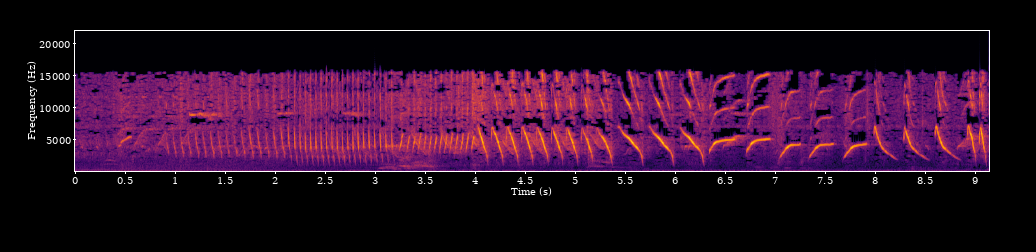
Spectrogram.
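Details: A yellow canary sings to encourage other birds: a soft rapid trill builds into strong downward-swooping whistles repeated quickly, ending with paired upward-hooked notes.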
